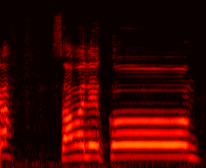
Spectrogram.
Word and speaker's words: السلام علیکم: السلام علیکم کی جگہ السلام علیکم. تو یہ تلفظ کیا ہے؟ السلام علیکم, السلام علیکم. السلام علیکم, السلام علیکم. السلام علیکم. السلام علیکم. ہاں یہ درست تلفظ ہے.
